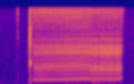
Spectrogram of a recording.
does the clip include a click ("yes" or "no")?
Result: yes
